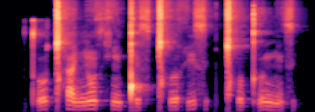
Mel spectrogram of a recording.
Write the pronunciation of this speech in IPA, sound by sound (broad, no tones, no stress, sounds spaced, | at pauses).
tʼ o ǀʰ a ɲ õ s ç ĩ ǃ ɪ s ǀʰ ʊ h i s | ǀʰ o kʼ ʊ ŋ ĩ s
